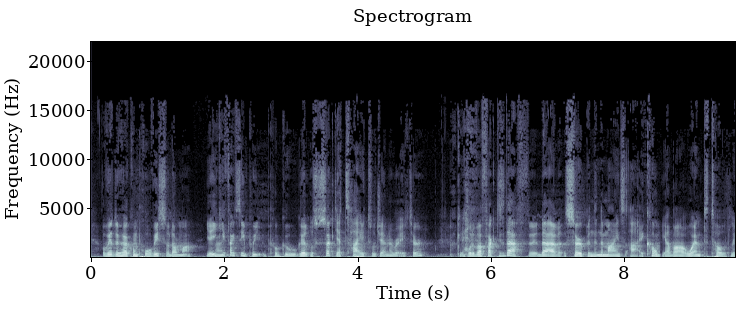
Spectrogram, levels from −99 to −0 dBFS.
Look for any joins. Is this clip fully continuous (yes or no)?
no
